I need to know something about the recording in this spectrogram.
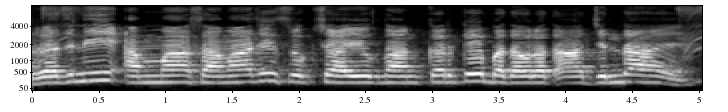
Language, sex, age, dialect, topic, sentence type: Hindi, male, 25-30, Kanauji Braj Bhasha, banking, statement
